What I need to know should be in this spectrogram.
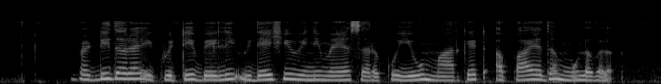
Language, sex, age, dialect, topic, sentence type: Kannada, female, 25-30, Dharwad Kannada, banking, statement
